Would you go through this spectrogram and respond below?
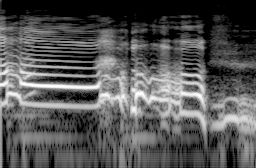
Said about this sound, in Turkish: Sakın ayağımı öpmeyin. Geç kalmıştır. Kadın hararetle ayağına sarılmıştır. Adam acıyla haykırır.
